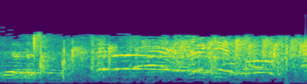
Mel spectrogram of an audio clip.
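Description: Sustained audience applause at a city council meeting, with clapping and cheering voices, loud and steady for about three seconds, with no pause in the noise.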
